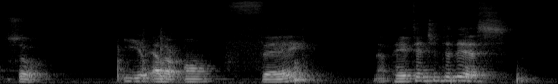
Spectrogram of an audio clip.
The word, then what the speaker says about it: fait: But this is all pronounced fait, fait, fait, fait, fait, fait. Je fais, tu fais, il fait, elle fait, on fait.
